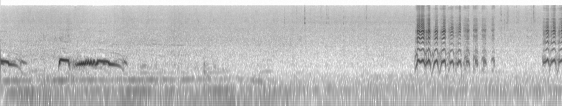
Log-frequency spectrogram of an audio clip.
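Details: Eurasian collared dove from the Netherlands gives two soft coos, then a pause, then a fast series of harsh nasal notes with rich overtones and a second burst at the end.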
